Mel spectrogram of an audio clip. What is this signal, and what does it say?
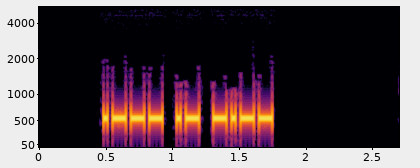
Morse code, heard as a keyed tone, about 34 wpm, 550 Hz. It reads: JAY
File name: Ultimate Word List / 35WPM Ultimate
